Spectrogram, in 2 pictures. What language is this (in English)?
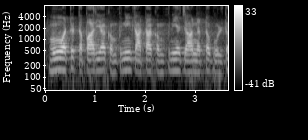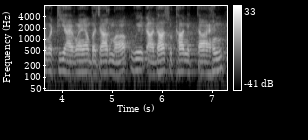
Sindhi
